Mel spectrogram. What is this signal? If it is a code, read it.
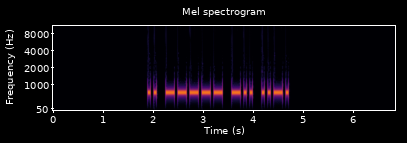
Morse code, heard as a keyed tone, about 20 wpm, 700 Hz. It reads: I0DF
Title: DXCC-100 Call Signs - 4 Characters - Repeated 3x - 20wpm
